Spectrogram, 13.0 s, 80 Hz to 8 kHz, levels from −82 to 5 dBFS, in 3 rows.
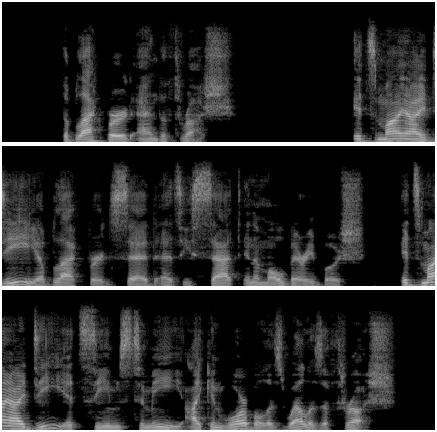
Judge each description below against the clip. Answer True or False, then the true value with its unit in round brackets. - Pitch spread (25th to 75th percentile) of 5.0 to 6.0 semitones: True (5.6 semitones)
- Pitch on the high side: False (110 Hz)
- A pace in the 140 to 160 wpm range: False (170 wpm)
